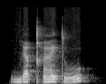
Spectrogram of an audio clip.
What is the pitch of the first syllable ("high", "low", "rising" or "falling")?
rising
